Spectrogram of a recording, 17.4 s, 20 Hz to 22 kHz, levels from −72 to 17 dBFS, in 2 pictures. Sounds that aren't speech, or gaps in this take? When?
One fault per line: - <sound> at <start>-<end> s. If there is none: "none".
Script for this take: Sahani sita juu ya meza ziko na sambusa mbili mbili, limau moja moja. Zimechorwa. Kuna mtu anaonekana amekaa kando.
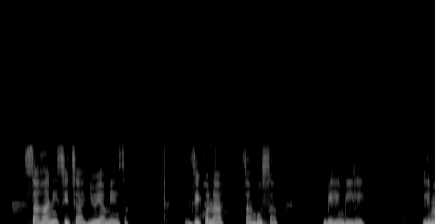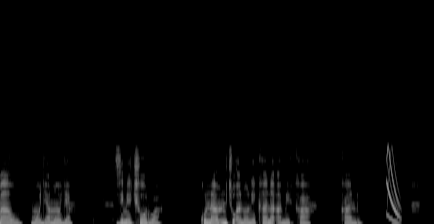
- chirp at 16.4-16.7 s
